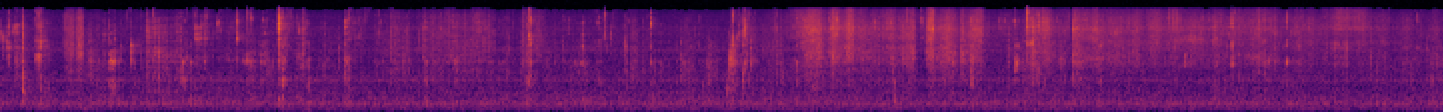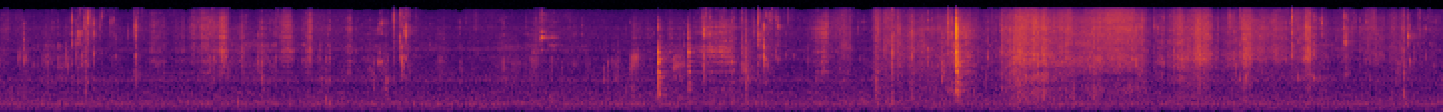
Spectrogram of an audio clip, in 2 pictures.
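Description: Close-up eating of a burrito: steady chewing with wet mouth sounds and many small crunches and clicks, turning louder and crackly near the end.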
